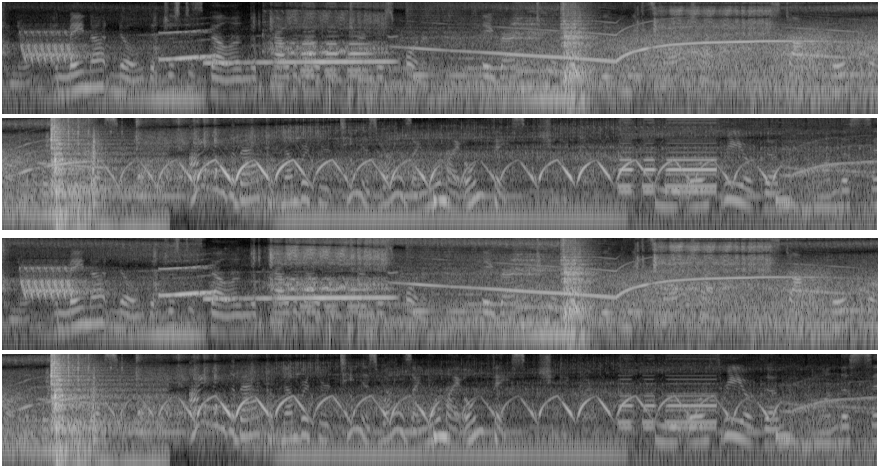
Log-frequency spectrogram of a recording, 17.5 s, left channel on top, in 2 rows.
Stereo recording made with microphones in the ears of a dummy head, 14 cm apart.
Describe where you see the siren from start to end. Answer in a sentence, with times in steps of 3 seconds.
In this clip you hear the siren on the right from 0 s, in the centre from 3 s and on the left from 6 s.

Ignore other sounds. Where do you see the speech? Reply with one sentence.
In this clip you hear the speech in the centre.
